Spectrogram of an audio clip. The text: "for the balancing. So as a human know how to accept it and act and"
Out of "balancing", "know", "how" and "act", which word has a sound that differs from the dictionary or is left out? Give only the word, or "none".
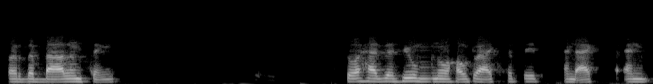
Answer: act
